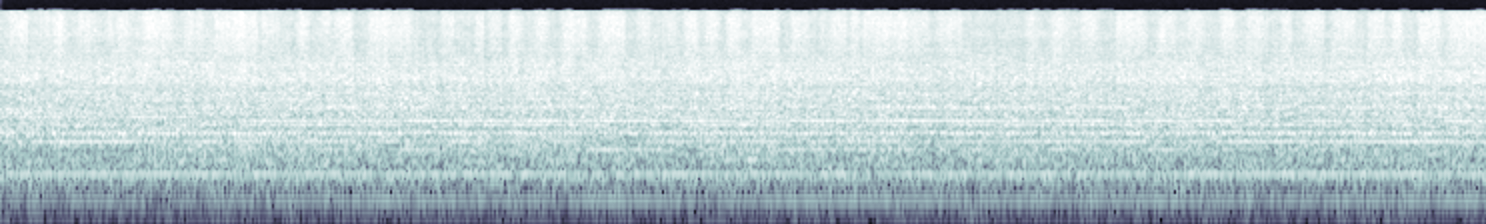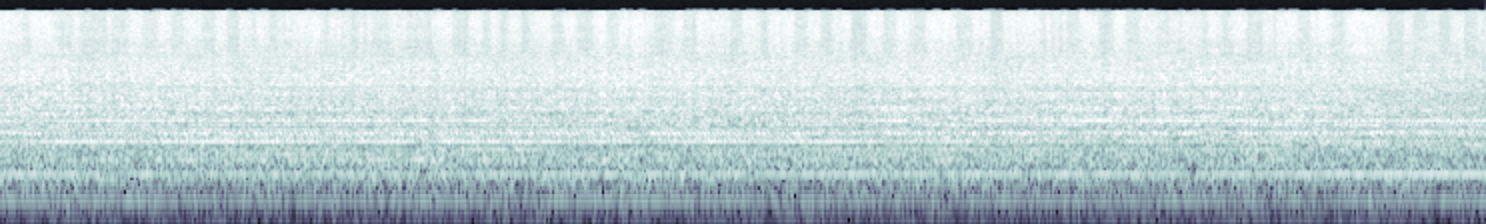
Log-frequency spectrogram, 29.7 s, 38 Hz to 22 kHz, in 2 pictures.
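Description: Steady drone of a 1974 Cessna 177B Cardinal's four-cylinder Lycoming engine and propeller, running at constant power in flight, heard from inside the cockpit with wind and airframe noise. The pitch and loudness hold unchanged throughout.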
